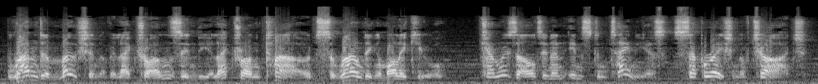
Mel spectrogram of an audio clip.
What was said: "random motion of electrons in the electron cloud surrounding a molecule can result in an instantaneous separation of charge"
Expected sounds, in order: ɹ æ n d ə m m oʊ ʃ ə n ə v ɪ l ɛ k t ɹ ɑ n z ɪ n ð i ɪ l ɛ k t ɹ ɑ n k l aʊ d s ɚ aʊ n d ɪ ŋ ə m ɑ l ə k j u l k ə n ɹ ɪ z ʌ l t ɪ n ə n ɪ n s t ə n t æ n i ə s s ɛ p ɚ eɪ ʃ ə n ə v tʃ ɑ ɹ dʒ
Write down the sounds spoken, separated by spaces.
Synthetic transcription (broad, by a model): ɹ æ n d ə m m oʊ ʃ ə n ə v ɪ l ɛ k t ɹ ɑ n z ɪ n ð i ɪ l ɛ k t ɹ ɑ n k l aʊ d s ɚ aʊ n d ɪ ŋ ə m ɑ l ə k j u l k ə n ɹ ɪ z ʌ l t ɪ n ə n ɪ n s t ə n t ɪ n i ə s s ɛ p ɚ eɪ ʃ ə n ə v tʃ ɑ ɹ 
